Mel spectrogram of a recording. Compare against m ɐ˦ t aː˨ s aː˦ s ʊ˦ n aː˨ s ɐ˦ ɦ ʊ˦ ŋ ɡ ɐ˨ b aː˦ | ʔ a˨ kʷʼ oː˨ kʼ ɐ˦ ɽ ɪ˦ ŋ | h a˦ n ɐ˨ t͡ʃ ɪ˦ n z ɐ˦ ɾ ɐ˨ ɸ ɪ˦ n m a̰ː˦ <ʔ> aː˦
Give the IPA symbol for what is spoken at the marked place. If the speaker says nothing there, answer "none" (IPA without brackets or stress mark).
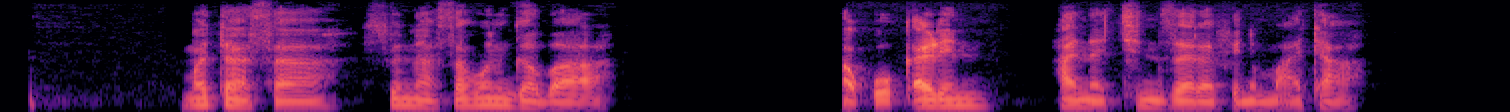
t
